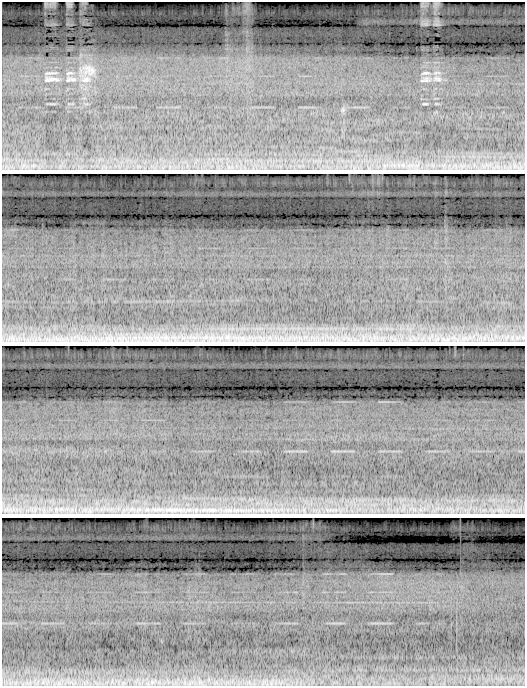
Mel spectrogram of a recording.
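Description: Bus engine and road noise heard from inside the cabin while driving through city traffic, the engine note rising and falling as the bus speeds up and slows, easing off near the end.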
